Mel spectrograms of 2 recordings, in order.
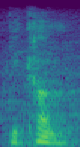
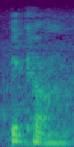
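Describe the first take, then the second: No difference in how they are said.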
